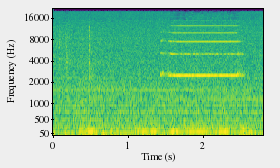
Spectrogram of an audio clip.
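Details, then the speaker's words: RCI-2995DX CB radio not transmitting after RF from another transmitter entered the antenna jack: steady continuity beep on a transistor's base-collector junction, reading zero in both directions; shorted transistor junction. "if I go to The Collector that shows good you hear that tone see that zero that shouldn't do that and that does that both"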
